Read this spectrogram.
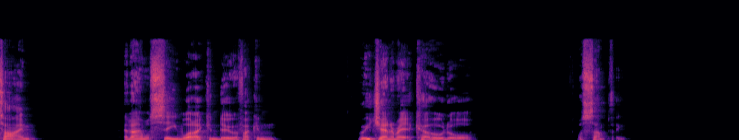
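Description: A middle-aged man talks with animation into a close microphone, in short bursts.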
